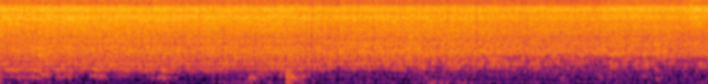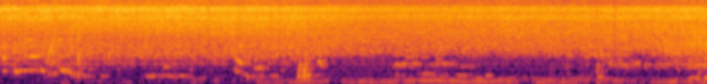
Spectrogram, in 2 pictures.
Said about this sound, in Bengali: এবার আমি বাঁধাকপি আলুর সবজিটি ঢেলে দেব।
